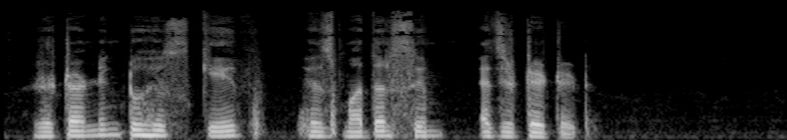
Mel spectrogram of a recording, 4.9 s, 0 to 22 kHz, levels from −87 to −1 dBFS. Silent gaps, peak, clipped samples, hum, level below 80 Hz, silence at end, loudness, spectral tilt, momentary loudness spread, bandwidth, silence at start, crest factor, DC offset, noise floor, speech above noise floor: none; -6 dBFS; under 0.1%; none; -56 dBFS; 1.25 s; -24 LUFS; -7 dB/octave; 8 LU; 15 kHz; 0.2 s; 18 dB; under 0.1%; -69 dBFS; 46 dB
